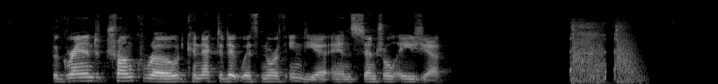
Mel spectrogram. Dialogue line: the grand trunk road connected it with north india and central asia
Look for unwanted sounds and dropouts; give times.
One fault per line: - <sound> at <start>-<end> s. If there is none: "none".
- cough at 5.7-6.5 s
